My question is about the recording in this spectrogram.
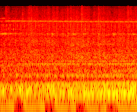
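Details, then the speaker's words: Automatic washing machine converted to manual timer after module failure, spin motor wired to the yellow capacitor: smooth, even hum with faint steady high whine, no scraping or knocking; spin drive running normally. "untuk Spin pengering Nah kayak gini kalau Spin pengering di blog ini berputar semua ya"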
